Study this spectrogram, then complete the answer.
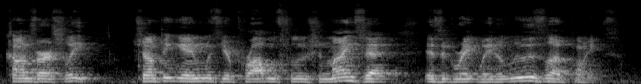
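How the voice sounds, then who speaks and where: Monotone, flat intonation at a moderate pace, with audible room echo. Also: man, medium pitch for a man. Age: 60s. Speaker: dating coach and author. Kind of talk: advice monologue to camera. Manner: casual, conversational with filler words.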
